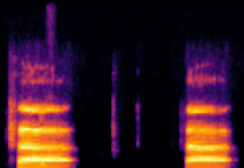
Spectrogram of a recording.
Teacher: इसमें बस इस बात का ध्यान रखना है, सीटी की आवाज़ नहीं आनी चाहिए। और जब हम जुबान को दांतों के साथ, ऊपर वाले दांत के साथ जोड़े रखेंगे सा पढ़ते हुए, तो ये सवाल ही पैदा नहीं होता कि सीटी की आवाज़ निकल सके। हाँ, अगर हमने जुबान ऊपर वाले दांत से हटा दी ये पढ़ने के दौरान, तब सीटी की आवाज़ निकलेगी।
